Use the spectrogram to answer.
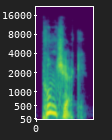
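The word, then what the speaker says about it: pączek: The singular word is punchek. It says here the pronunciation is punchki, although in English it's often pronounced as paunchki or punchki.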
